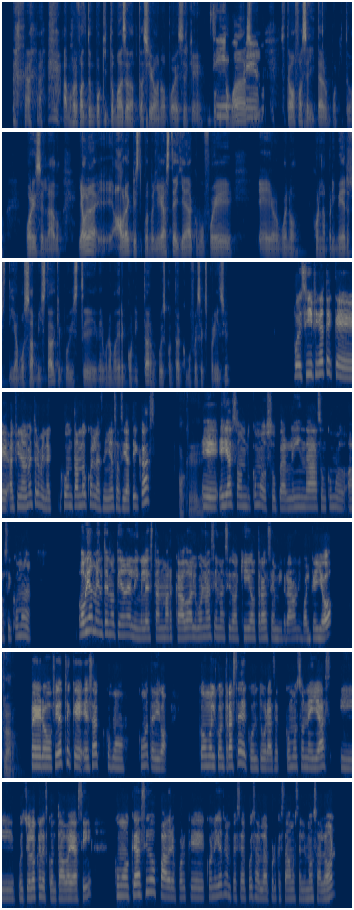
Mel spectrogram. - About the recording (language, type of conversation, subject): Spanish, podcast, ¿Cómo rompes el hielo con desconocidos que podrían convertirse en amigos?
- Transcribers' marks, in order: laugh; other noise; other background noise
